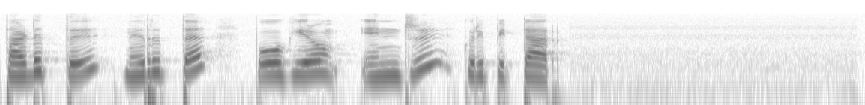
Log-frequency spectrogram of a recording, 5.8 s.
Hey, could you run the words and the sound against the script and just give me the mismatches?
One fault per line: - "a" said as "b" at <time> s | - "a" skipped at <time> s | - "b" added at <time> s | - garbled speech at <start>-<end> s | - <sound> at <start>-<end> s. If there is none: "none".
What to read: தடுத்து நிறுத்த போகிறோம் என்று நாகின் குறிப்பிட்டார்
- "நாகின்" skipped at 2.9 s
